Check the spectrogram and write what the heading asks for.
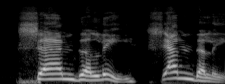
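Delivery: slow, drawn-out Southern-accent "chandelier".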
